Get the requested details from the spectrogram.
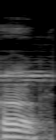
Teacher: कंठ के भीतर स्थित है, सघोष और महाप्राण है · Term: सघोष महाप्राण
